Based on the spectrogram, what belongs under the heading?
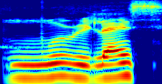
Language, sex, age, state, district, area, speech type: Assamese, male, 30-45, Assam, Dhemaji, rural, read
